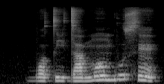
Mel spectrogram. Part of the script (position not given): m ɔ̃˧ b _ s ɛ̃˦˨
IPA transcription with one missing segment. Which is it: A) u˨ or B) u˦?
B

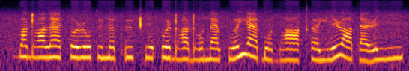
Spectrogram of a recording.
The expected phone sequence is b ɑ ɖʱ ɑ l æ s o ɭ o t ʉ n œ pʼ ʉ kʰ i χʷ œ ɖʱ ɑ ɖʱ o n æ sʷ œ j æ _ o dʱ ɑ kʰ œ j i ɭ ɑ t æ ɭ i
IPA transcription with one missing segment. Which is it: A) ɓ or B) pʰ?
A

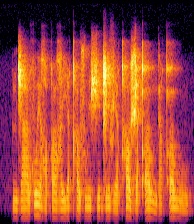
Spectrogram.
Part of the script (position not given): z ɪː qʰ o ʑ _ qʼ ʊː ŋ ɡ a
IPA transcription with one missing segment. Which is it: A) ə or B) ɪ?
B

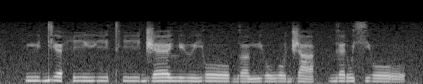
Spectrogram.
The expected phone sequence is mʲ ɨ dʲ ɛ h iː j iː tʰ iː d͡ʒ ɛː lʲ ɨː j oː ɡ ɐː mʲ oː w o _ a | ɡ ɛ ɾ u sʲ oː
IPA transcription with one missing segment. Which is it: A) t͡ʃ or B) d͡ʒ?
B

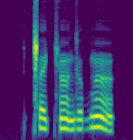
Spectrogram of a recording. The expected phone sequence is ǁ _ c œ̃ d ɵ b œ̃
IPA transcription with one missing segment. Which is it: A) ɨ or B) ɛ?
B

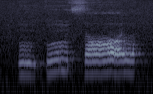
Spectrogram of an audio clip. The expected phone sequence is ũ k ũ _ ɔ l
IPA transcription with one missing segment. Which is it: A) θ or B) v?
A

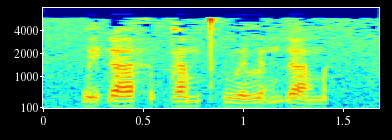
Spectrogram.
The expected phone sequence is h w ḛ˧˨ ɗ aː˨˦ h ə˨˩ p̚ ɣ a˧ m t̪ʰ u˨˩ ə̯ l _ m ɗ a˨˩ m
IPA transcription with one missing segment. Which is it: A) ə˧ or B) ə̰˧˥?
B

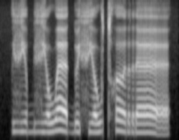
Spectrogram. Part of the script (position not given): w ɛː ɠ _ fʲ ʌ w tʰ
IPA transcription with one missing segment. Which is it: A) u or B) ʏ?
B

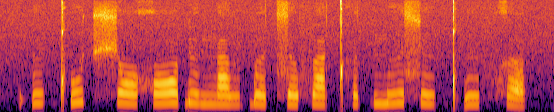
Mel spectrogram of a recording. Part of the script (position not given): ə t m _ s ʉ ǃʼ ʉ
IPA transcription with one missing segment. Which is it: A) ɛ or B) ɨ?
B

